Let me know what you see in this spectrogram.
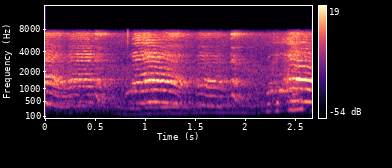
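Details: An infant at bedtime, while parents say good night, gives a wavering, whimpering cry in repeated rising and falling bursts with breaths between, in a quiet room; a fussing infant cry.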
